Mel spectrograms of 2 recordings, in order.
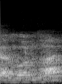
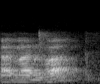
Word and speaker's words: Amon Ra: Qu'on va prononcer Amon Ra, mais en réalité, c'est Aman Ra.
